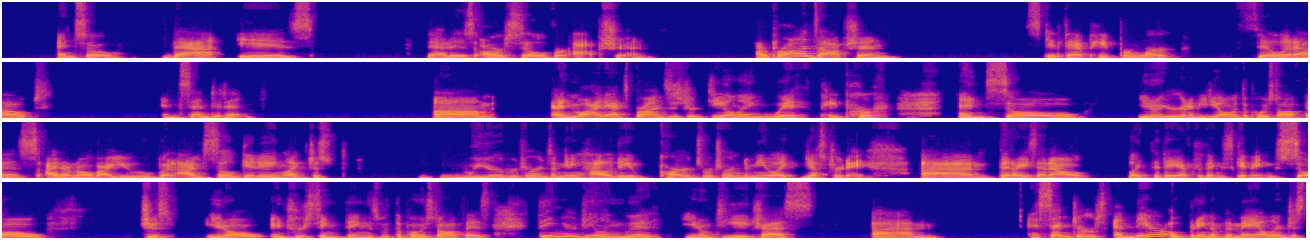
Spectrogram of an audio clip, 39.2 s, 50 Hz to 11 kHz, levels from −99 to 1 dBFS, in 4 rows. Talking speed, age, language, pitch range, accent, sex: 160 wpm, 20-39, English, 180-230 Hz, American, female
